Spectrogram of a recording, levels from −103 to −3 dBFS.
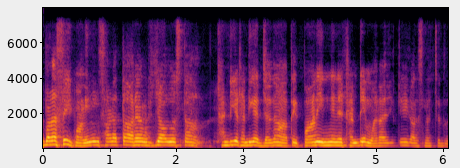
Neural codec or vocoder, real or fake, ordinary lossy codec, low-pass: codec, 32 kHz, 1.9 kbps, SNAC; fake; none; 7.2 kHz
